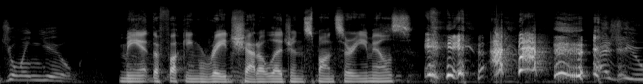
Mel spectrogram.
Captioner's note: laughing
